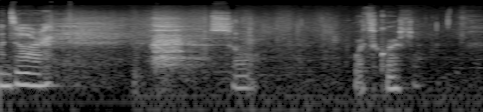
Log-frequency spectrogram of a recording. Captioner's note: exhales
